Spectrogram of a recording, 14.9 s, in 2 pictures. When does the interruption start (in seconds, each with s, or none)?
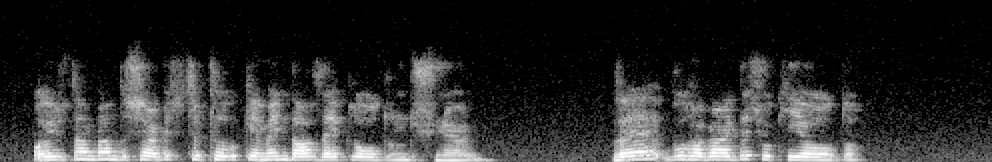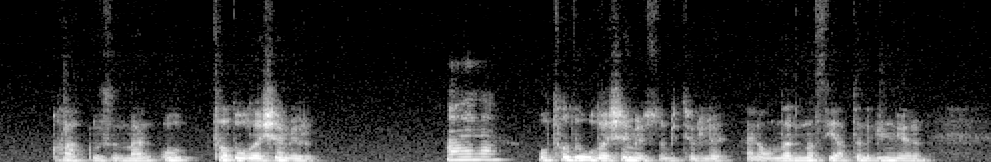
none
